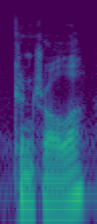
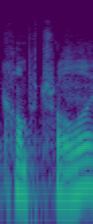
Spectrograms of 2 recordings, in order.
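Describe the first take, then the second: First: It begins with a plain 'con' sound. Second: It begins with a clear 'comp' sound. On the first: The speaker calls it right. "apparently it's just controller" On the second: The speaker calls it wrong. "I prefer to say comptroller"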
